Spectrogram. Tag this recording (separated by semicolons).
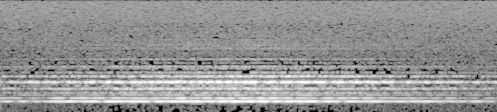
mystic; ambient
